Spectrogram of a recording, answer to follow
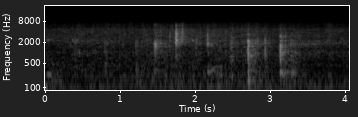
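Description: A few faint, scattered knocks and clicks over the steady hiss of an old film soundtrack, about four of them spread through the middle and later part.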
